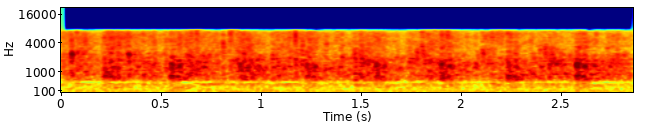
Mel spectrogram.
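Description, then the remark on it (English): A church audience gives a clap offering to God during a morning service, a dense, even wash of many hands clapping at once with no distinct individual claps, holding at a constant level throughout without voices. “Well, give him a good clap offering this morning, would you?”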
